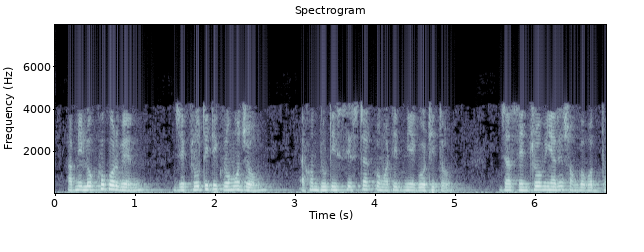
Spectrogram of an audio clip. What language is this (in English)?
Bangla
